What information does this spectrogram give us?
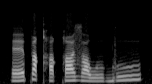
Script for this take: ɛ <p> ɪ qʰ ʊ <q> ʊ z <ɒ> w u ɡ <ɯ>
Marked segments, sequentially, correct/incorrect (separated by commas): correct, correct, correct, incorrect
